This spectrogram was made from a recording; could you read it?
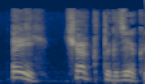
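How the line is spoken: Shouted. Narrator (Russian): крикнул Ник

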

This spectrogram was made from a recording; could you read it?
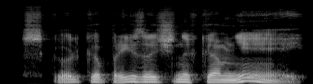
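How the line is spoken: Pleased muttering. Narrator (Russian): довольно бормотал он

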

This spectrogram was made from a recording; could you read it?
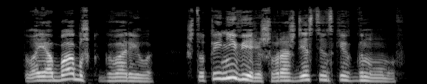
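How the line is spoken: Grumbling. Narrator (Russian): проворчал Альф

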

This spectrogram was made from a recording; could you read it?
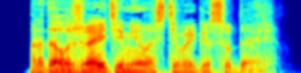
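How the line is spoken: Calm. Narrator (Russian): спокойно сказал Николай

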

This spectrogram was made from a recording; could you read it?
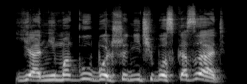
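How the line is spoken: Sobbing. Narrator (Russian): рыдал Ричард

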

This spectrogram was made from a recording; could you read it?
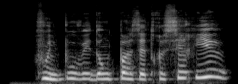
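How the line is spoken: Laughing reply. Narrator (French): répondait Madame de Berle en riant

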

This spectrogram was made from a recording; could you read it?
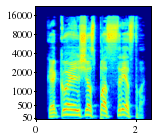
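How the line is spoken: Barking snap. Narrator (Russian): рявкнул Кондратьев

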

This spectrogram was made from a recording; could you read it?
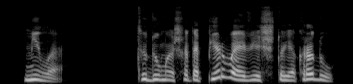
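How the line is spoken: Amused snort. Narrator (Russian): хмыкнул капитан

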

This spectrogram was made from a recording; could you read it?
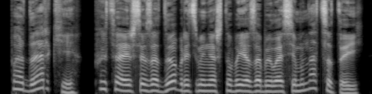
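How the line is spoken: Laughing. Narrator (Russian): рассмеялась Иштар

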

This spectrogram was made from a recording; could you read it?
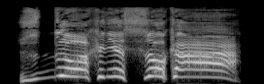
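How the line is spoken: Yelled. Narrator (Russian): Заорал Леший

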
